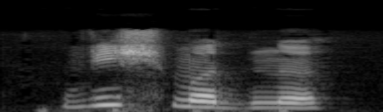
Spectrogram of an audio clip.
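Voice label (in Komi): "висьмӧдны", Komi, female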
